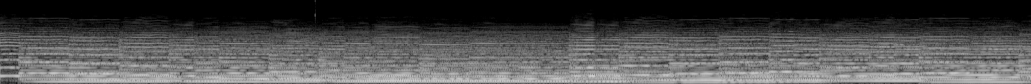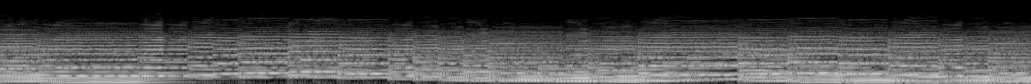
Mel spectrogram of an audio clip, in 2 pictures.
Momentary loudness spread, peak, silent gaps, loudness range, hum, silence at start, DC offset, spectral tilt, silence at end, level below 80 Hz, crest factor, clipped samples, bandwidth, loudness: 4 LU; -2 dBFS; none; 2 LU; none; 0 s; under 0.1%; -7 dB/octave; 0 s; -48 dBFS; 14 dB; under 0.1%; 10 kHz; -17 LUFS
